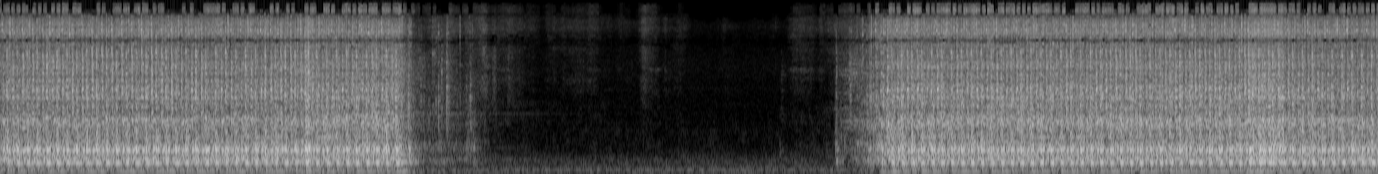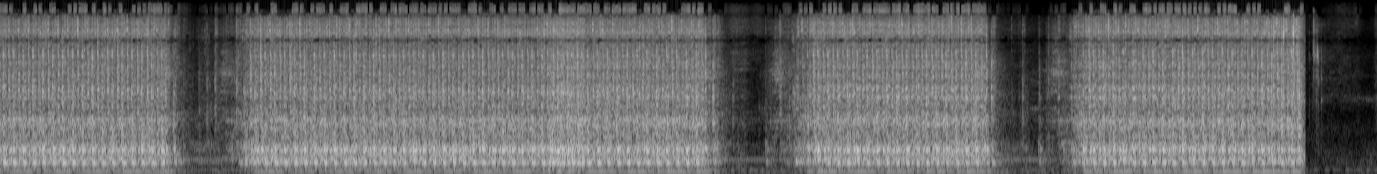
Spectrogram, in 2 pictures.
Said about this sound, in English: Okay, we'll sew the apple blocks.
